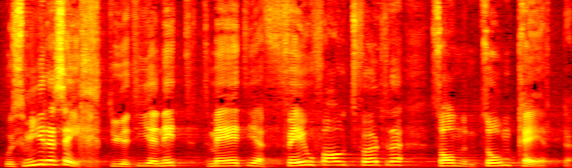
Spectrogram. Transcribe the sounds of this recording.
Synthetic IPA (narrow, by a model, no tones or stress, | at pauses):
usmiːɾəsɪχt̚d̥yəd̥iənɪttmeːd̥iəfɪːlfɑltfœrd̪əɾə | sɔnd̪ənt͡sʊmkʰeːrtə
